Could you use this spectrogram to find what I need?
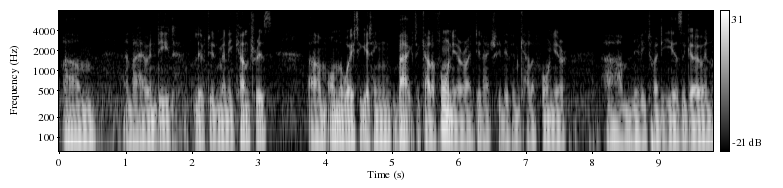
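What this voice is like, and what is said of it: British English accent. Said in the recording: “you have a very similar accent to me, so you're not from around here... I'm British. I was born in London.”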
